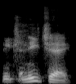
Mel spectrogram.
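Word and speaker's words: Necciai: Nietzsche? Yeah. Is that how you pronounce his name? – Nietzsche. – Okay. Yeah. Ron Nietzsche.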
